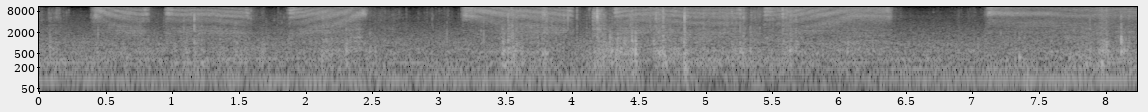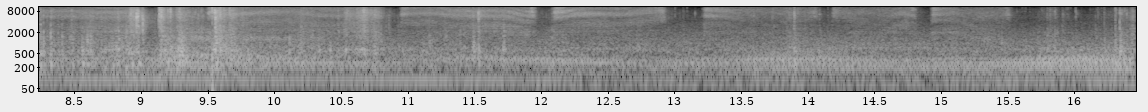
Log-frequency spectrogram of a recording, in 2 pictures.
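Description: Aerosol spray paint can with a fat cap spraying silver paint onto a steel tank car, hissing in long bursts broken by short pauses as the nozzle is pressed and released.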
